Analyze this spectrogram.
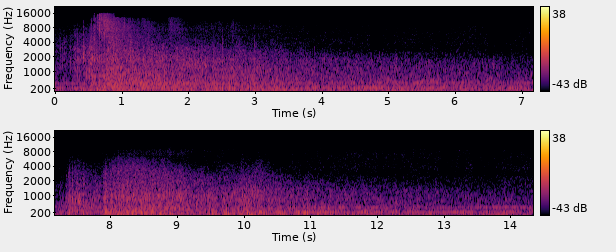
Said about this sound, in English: You can hear the rumble of the storm up above, lightning coursing through the dark clouds. As the blizzard continues to swirl overhead, this persistent thunder snow.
